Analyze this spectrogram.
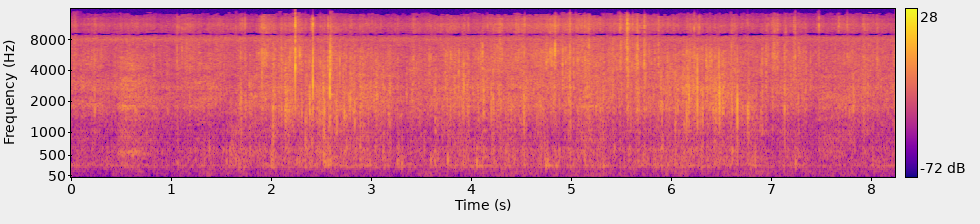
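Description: Ibis Ripley mountain bike rolling down a dirt trail covered in dry leaves: steady tyre noise over the dirt and leaf litter, with frequent small clicks and rattles from the bike as it goes over bumps.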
